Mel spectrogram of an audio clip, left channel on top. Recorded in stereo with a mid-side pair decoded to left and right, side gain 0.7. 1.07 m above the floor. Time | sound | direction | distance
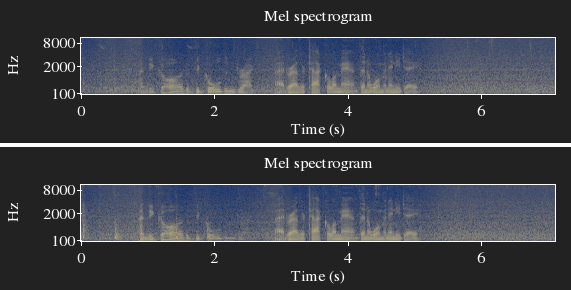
0.9 | a man speaking | 40° right | ?
2.9 | a man speaking | 10° right | ?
